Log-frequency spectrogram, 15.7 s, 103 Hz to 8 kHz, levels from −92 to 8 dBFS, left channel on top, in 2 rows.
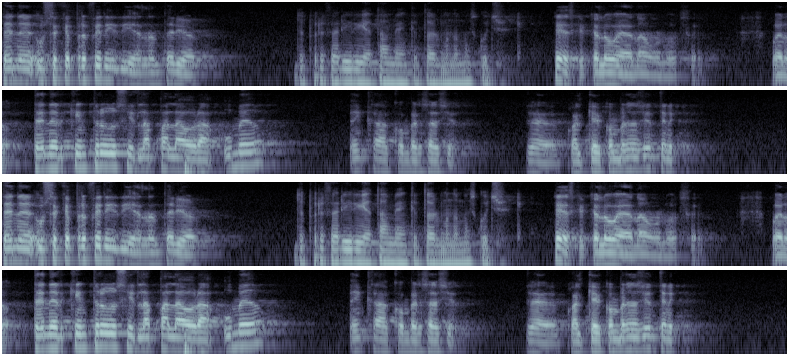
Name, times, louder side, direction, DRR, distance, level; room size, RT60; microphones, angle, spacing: voice 1, 0.0-2.0 5.5-6.8 7.7-7.9 8.2-10.5 11.3-12.4 13.1-14.6, right 3 dB, 30° right, 5 dB, 0.8 m, -24 dB
voice 2, 2.9-5.0, right 3 dB, 85° right, 7 dB, 0.8 m, -30 dB
29.5 x 23.0 x 4.9 m, 0.82 s
head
